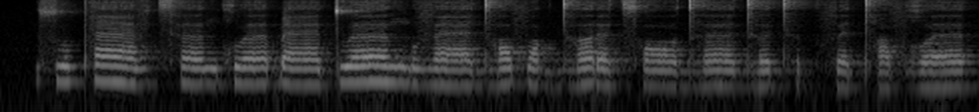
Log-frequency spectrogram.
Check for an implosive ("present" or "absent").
present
